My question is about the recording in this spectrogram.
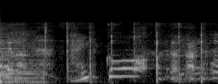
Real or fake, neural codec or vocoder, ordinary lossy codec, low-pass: fake; codec, 44.1 kHz, 2.6 kbps, SNAC; AAC, 32 kbps; 7.2 kHz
